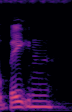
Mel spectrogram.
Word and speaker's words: Baigent: Now, there are other books on this family that go into detail, such as Holy Blood, Holy Grail by Michael Baiton, or as you spell it, B-A-I-G-E-N-T, Richard Ley and Henry Lincoln.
